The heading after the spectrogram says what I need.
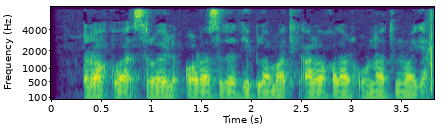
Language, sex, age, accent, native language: Uzbek, male, 18-24, Qashqadaryo, Uzbek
